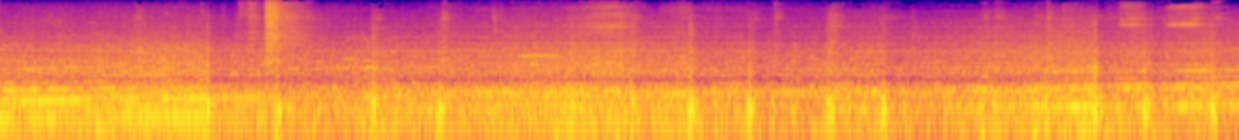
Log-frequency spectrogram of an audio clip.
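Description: Electric multiple unit suburban local train running past at close range: continuous wheel-on-rail rumble with repeated sharp clacks as the wheels cross rail joints, and a steady hum underneath.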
